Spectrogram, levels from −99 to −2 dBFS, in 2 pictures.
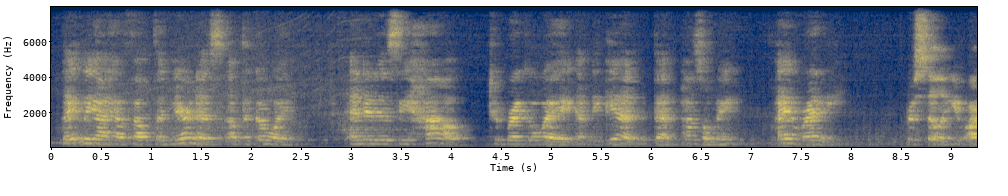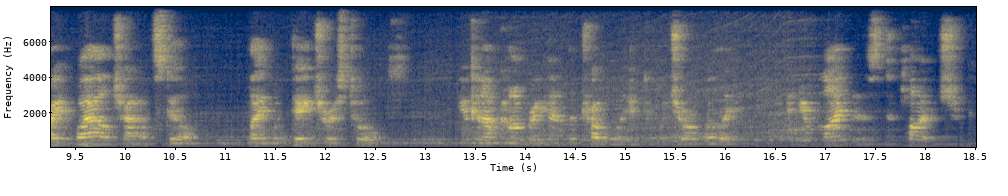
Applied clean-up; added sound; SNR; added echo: neural separator model SepFormer DNS4.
